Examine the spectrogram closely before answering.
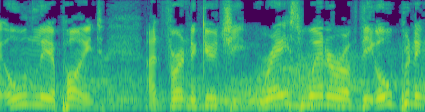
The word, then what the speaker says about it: Noguchi: And our championship leader, Haruki this is going to be the problem today, is the pronunciation. No problems at all, Ben. It's Noguchi.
